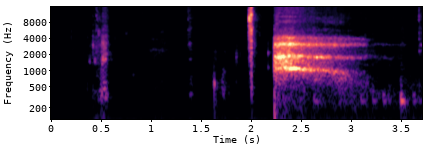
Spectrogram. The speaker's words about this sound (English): I'll let you sit on that one for a minute while I drink my water.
